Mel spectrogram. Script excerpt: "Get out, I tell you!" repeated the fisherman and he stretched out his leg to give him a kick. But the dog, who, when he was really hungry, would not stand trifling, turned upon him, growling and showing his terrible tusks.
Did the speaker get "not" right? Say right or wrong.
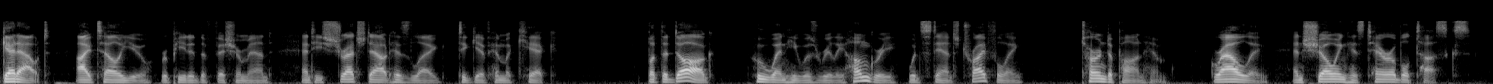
wrong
